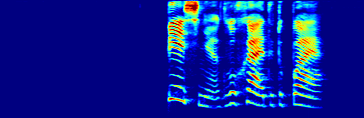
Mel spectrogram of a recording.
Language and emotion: Russian, angry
